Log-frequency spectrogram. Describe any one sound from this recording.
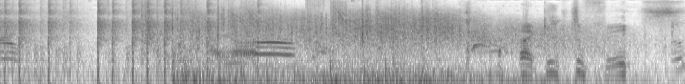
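A loud explosion booms close by and rumbles away.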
